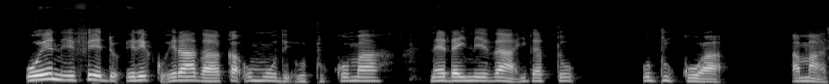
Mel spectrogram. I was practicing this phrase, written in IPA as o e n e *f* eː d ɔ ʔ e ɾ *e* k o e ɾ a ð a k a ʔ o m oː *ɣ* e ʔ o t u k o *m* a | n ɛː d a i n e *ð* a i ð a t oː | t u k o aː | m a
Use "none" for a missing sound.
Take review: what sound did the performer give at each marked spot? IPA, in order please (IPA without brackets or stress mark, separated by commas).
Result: f, e, ð, m, ð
